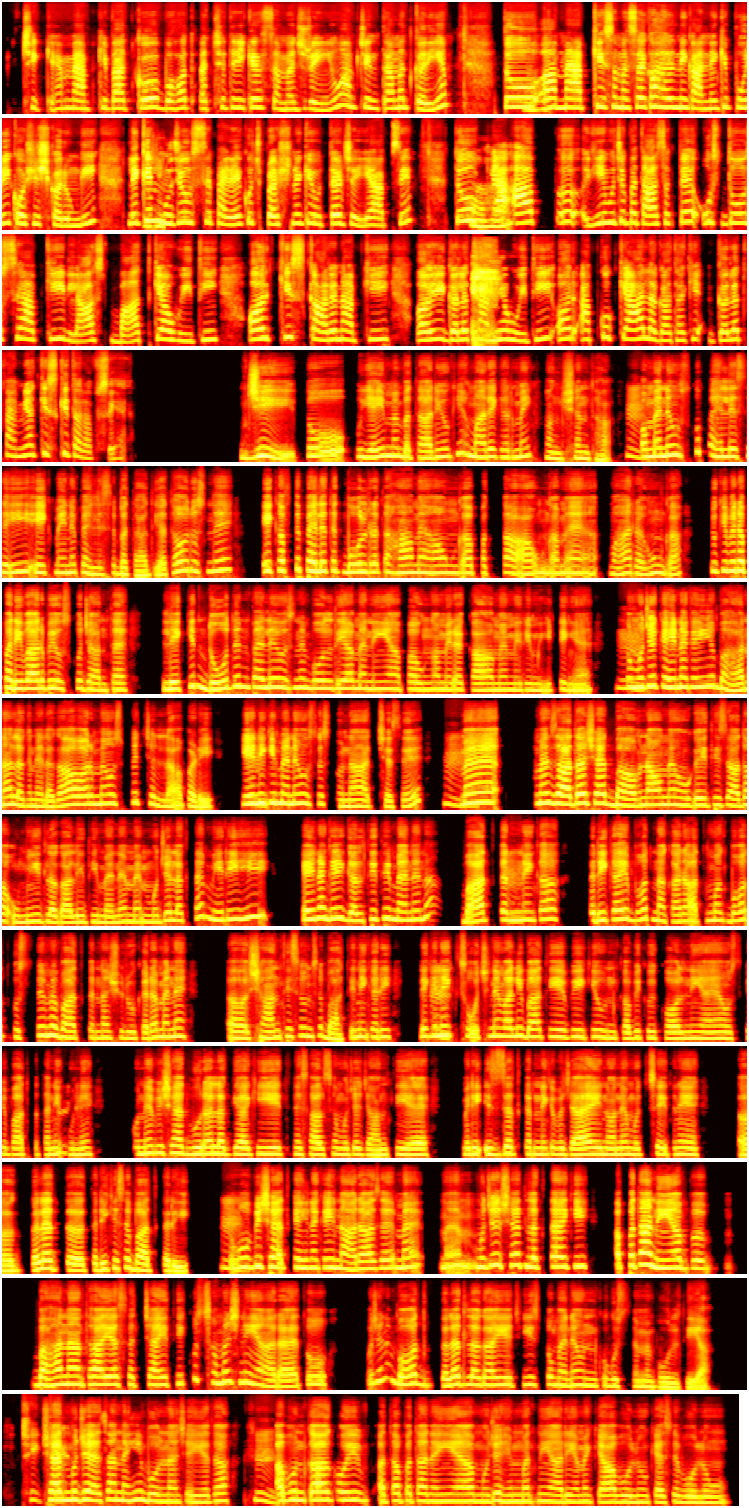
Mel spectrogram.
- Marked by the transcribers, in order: in English: "लास्ट"; other noise; in English: "फंक्शन"
- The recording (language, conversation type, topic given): Hindi, advice, गलतफहमियों को दूर करना
- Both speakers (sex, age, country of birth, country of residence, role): female, 20-24, India, India, advisor; female, 30-34, India, India, user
